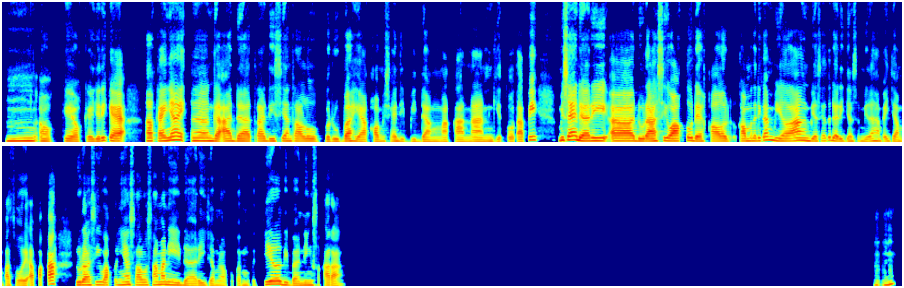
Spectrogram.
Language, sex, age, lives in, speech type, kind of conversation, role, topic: Indonesian, female, 25-29, Indonesia, conversation, podcast, host, Bisakah kamu menceritakan pengalaman paling berkesan saat tradisi keluarga berubah?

